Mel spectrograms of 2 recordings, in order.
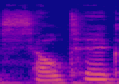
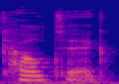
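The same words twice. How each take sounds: First: The word begins with an S sound. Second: The word begins with a K sound. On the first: The speaker calls it wrong. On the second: The speaker calls it right.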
